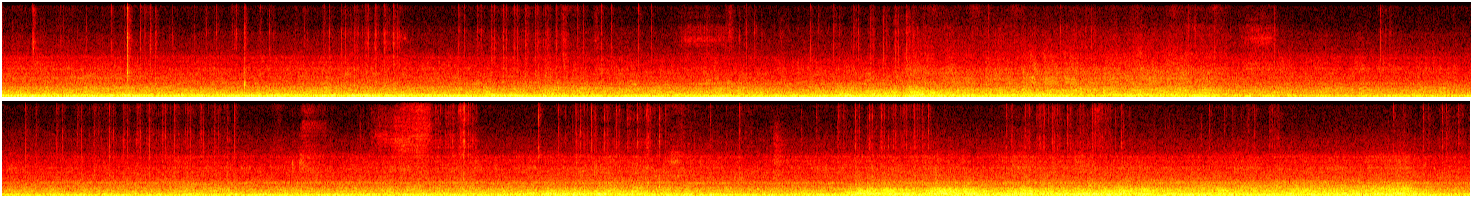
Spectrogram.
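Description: Shinkansen bullet train running at speed, heard from inside the passenger cabin as a steady rush of running noise. It grows louder and fuller for the last few seconds as the train runs onto a steel truss bridge.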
